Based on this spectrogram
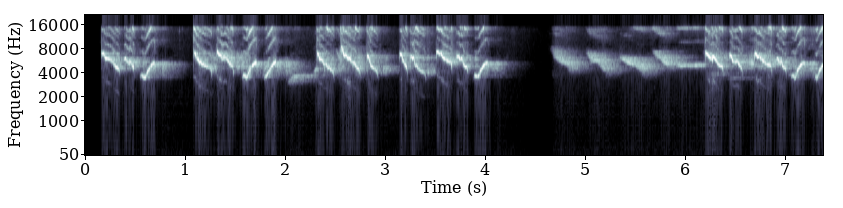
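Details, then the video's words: White-eye singing intensely: rapid high, bright chirping phrases of quick down-slurred and rising notes, delivered in dense bursts about one to two seconds long with brief silent gaps, all very high-pitched and clean. "SUARA BURUNG PLECI GACOR NGALAS CEPAT"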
